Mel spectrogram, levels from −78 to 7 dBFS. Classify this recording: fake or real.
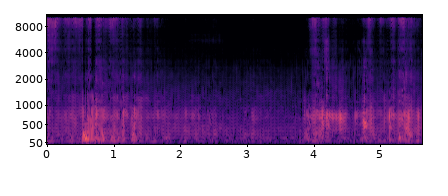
fake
